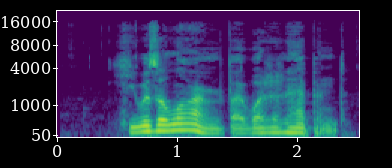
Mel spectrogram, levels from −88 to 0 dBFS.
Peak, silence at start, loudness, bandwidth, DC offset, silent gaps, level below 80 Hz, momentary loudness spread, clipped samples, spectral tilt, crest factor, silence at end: -2 dBFS; 0.55 s; -19 LUFS; 16 kHz; under 0.1%; none; -48 dBFS; 11 LU; under 0.1%; -7 dB/octave; 18 dB; 0.2 s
